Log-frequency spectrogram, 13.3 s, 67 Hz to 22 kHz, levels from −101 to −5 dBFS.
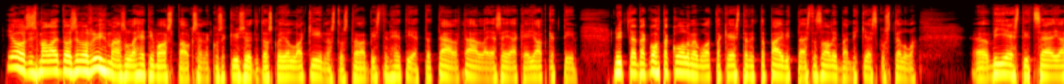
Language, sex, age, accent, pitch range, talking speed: Finnish, male, 20-39, native, 110-135 Hz, 160 wpm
